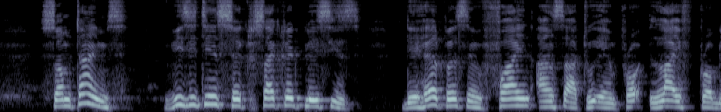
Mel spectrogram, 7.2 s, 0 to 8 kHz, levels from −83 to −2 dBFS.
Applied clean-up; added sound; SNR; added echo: none; none; none; none.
